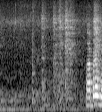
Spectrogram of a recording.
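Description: Wooden spatula stirring a thick green pigeon pea curry in a nonstick kadai over the flame: soft scraping with a light sizzle of the cooking dish.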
